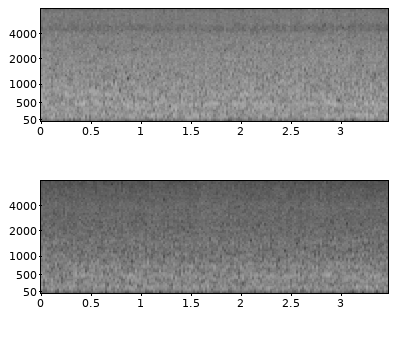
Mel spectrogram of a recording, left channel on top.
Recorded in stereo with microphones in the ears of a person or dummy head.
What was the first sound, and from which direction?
Only background noise.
